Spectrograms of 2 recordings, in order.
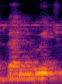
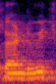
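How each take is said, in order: First: The d sound is silent. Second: The d sound is pronounced. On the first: The speaker calls it right. "सैंड में डी silent है" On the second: The speaker calls it wrong. "इसको सैंडविच बोलते हैं हम लोग"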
